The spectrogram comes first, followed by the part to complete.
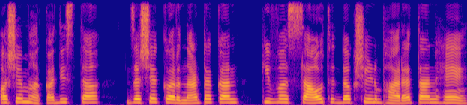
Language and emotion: Goan Konkani, neutral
